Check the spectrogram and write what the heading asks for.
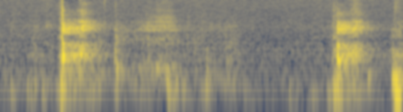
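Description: Kitchen knife knocking on a wooden cutting board as cherry tomatoes are cut in half: a sharp knock about half a second in, a faint one soon after, and another short run of knocks near the end.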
